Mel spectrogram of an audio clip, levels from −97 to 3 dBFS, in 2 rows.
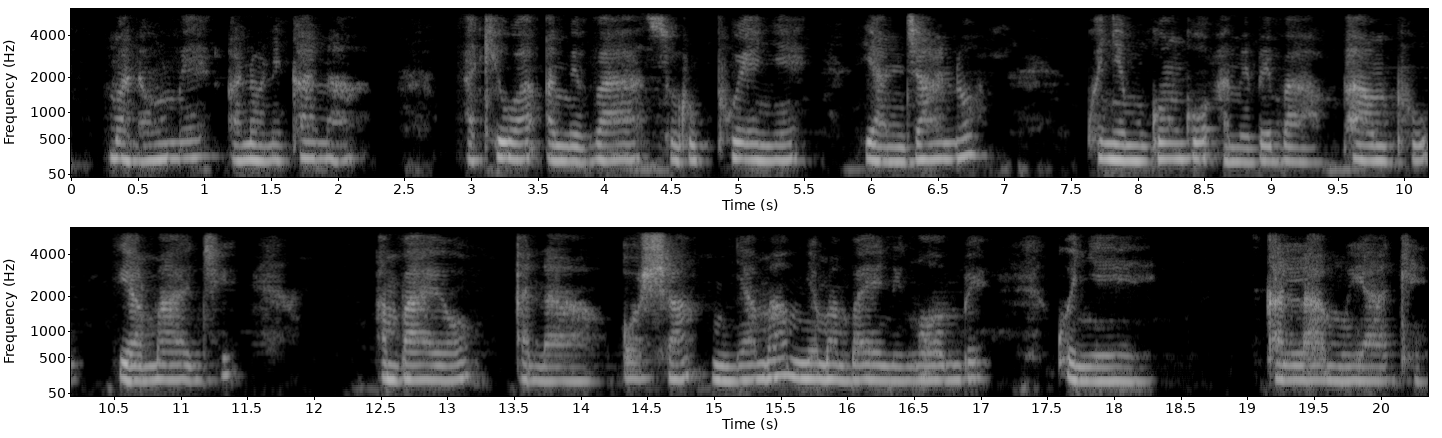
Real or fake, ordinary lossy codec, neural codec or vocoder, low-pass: fake; AAC, 48 kbps; vocoder, 44.1 kHz, 128 mel bands, Pupu-Vocoder; 5.4 kHz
